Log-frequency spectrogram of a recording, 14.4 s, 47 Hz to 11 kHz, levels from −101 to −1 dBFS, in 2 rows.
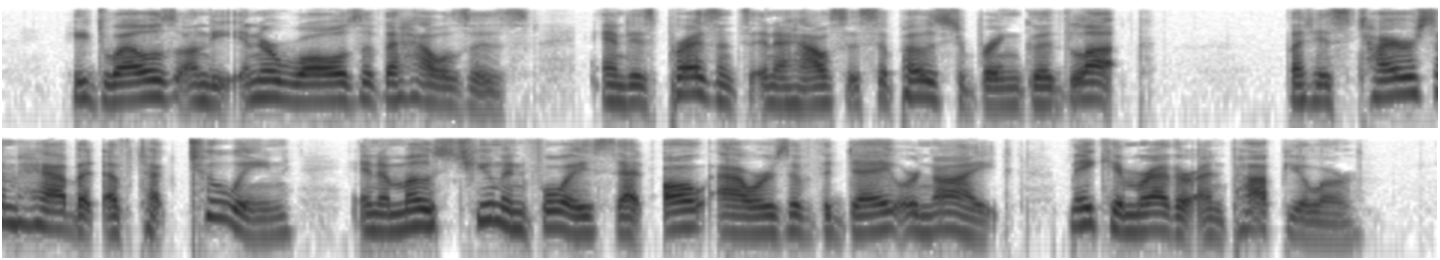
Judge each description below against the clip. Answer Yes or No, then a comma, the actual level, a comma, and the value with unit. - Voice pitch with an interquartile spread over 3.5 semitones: Yes, average, 4.1 semitones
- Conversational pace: Yes, average, 180 wpm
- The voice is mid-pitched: Yes, medium, 160 Hz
